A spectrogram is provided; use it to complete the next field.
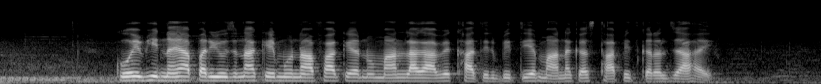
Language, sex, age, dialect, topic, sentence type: Magahi, female, 41-45, Southern, banking, statement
